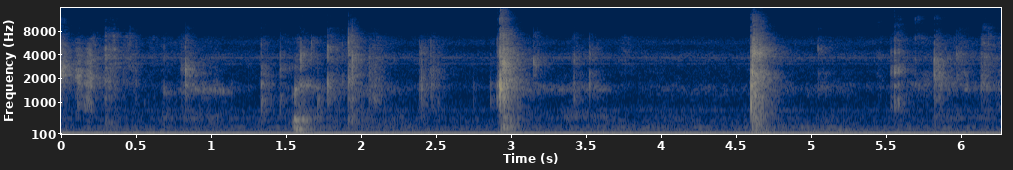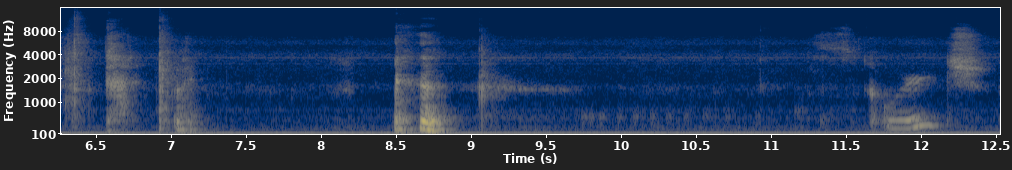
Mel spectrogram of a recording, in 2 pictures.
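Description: Scattered clicks, taps and knocks of small plastic cosmetic packaging being handled and opened, the loudest a close pair of knocks about two-thirds of the way through.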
